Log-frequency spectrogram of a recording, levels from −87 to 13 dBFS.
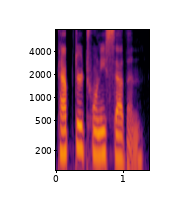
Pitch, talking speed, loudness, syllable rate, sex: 175 Hz, 130 wpm, -17 LUFS, 4.8 syllables/s, female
